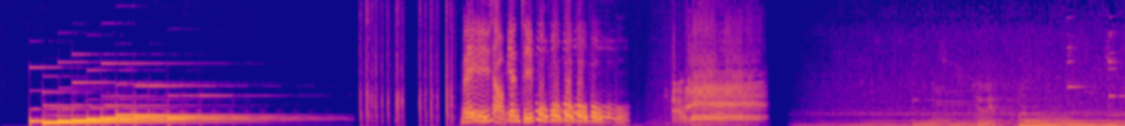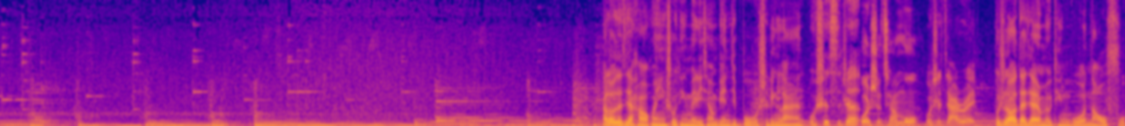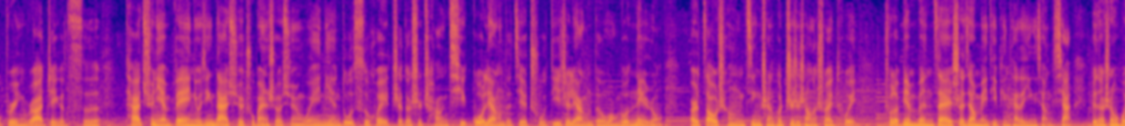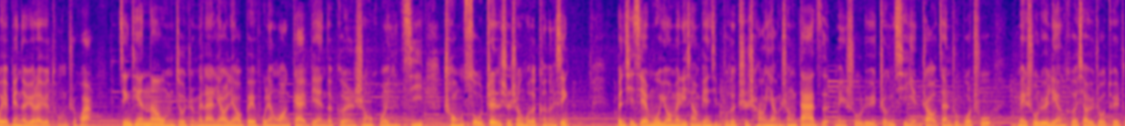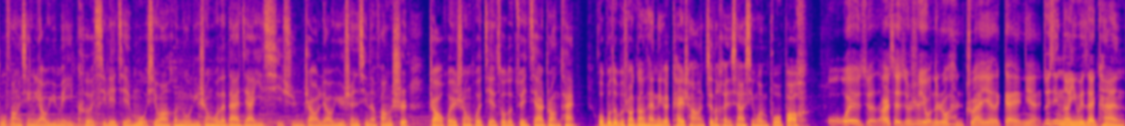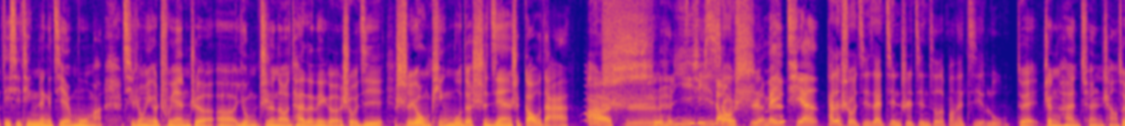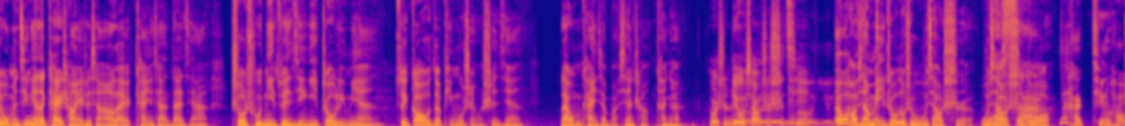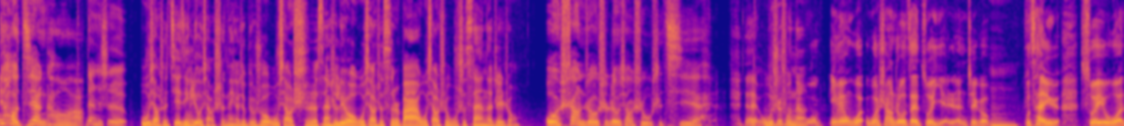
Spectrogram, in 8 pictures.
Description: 「没理想编辑部」是由「看理想」新媒体部出品的谈话类生活文化播客，a.k.a编辑们的午饭闲聊精选集，欢迎入座。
